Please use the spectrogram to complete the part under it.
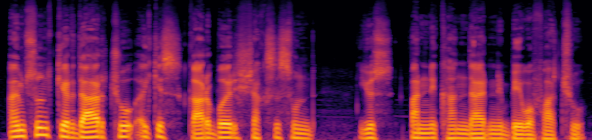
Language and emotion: Kashmiri, neutral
